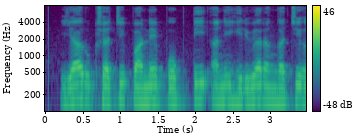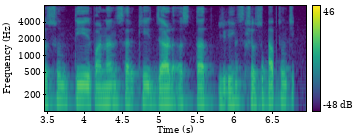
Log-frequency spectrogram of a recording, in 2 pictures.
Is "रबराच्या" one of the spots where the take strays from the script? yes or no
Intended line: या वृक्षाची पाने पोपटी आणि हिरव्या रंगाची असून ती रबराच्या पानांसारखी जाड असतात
yes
